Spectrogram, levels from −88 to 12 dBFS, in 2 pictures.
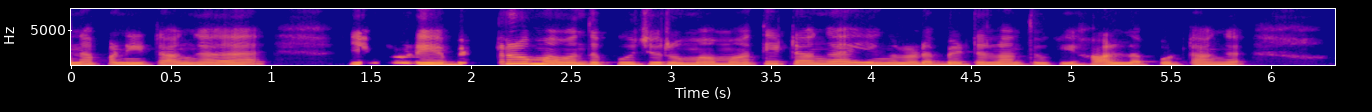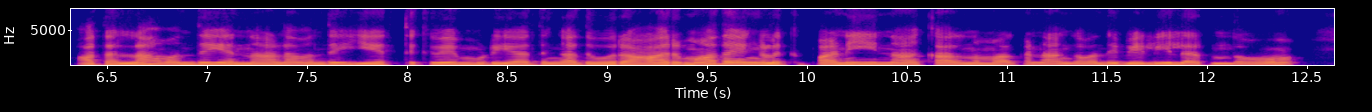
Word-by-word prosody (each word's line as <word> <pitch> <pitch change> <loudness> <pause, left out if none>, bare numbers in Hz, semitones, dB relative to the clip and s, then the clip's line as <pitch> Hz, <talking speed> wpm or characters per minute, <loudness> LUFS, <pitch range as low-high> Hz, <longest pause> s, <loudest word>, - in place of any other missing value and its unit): என்ன 220 +2 0
பண்ணிட்டாங்க 195 -2 0 0.8
எங்களுடைய 410 - +4
பெட்ரூம 280 +2 +2
வந்து 215 +2 +1
பூஜ 230 -1 -1
ரூமா 190 -2 0
மாத்திட்டாங்க. 250 +4 -2 0.2
எங்களோட 195 -1 0
பெட்டெல்லாம் 220 +2 -2
தூக்கி 195 0 -3
ஹால்ல 190 +1 +2
போட்டாங்க. 180 0 -3 0.6
அதெல்லாம் 175 +9 +1
வந்து 210 +1 +1
என்னால 175 +1 0
வந்து 205 +3 +1 0.2
ஏத்துக்கவே 210 +4 0
முடியாதுங்க. 180 -1 -1
அது 175 - -1
ஒரு 180 - +2
6 210 +1 +1
மாதம் 240 +1 +2
எங்களுக்கு 195 -3 +2
பணியின் 215 +4 +1
நா - - 0 0.2
காரணமா 180 -1 -1 0.2
நாங்க 165 - -3
வந்து 195 +2 +1
வெளியில 185 +1 +2
இருந்தோம். 160 +4 -2
ஆ. 220 - -31
195 Hz, 150 wpm, -21 LUFS, 180-220 Hz, 0.8 s, எங்களுடைய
